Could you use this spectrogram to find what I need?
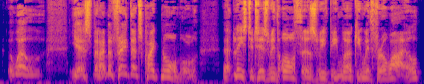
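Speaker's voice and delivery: a prim, slightly pompous office man; publisher Naylor. A narrator's reading. Naylor explaining.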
